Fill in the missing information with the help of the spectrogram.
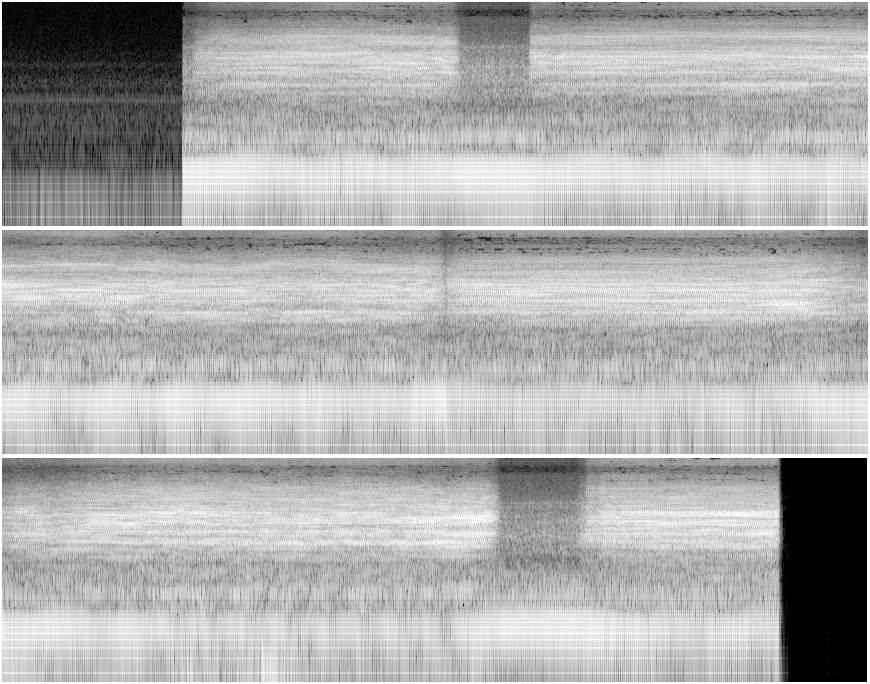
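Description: Small electric rotary tool running steadily, with a constant motor hum under a dense abrasive hiss as it sands and polishes the brass part of a pocket knife. The hiss drops briefly three times. The sound starts suddenly about two seconds in and cuts off sharply near the end.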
